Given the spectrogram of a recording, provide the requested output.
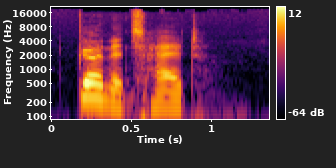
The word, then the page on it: Gurnard's Head: English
